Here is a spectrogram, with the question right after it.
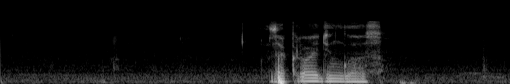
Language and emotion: Russian, neutral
